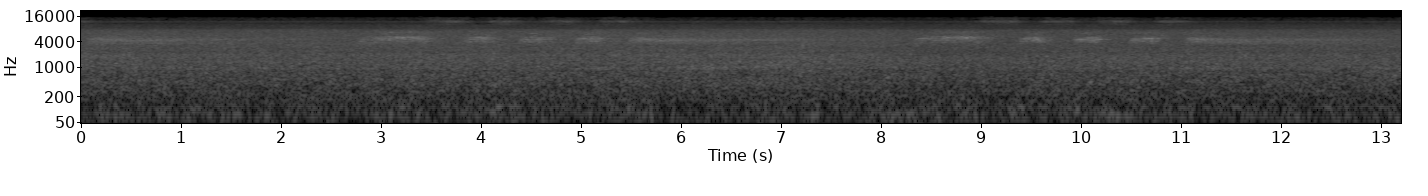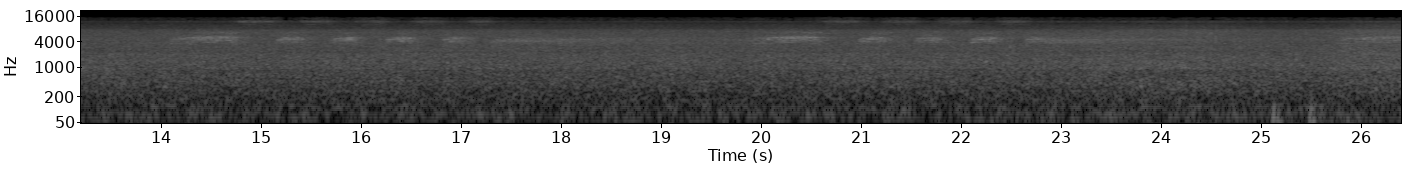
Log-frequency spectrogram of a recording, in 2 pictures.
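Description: Steady rush of flowing stream water. A high chirping call sounds over it in short pulsed runs, repeating about every five to six seconds, and there are a couple of soft knocks near the end.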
